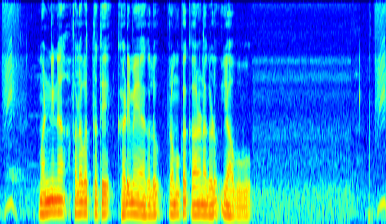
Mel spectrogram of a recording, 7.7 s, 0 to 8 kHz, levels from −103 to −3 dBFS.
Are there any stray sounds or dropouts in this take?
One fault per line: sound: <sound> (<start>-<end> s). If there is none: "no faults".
no faults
